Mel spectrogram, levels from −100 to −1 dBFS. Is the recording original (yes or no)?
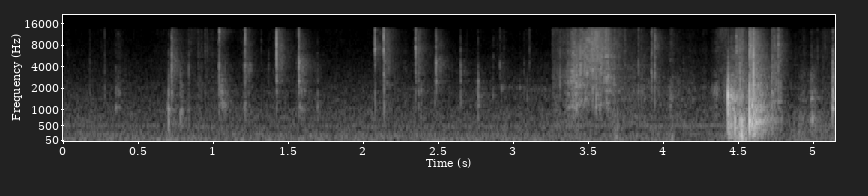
yes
